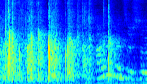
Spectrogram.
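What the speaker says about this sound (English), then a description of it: "They clap before the speaker even says anything." Audience clapping in a few distinct, fairly sparse claps that thin out, indoors at a talk, with faint voices underneath.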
